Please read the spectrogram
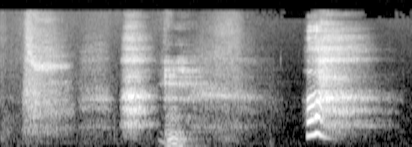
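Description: An older woman breathing hard with gasps and sighs of effort, with a short, loud groan falling in pitch about three seconds in.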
